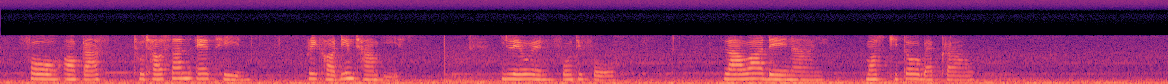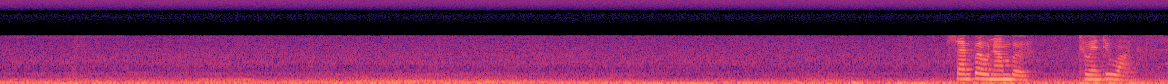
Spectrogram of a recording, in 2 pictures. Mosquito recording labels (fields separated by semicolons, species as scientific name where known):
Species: no mosquito; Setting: cup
